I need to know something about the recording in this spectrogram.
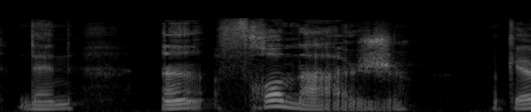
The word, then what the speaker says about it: fromage: all right, then un fromage, okay, remember, G-E-J, okay, in that case, you don't insist on the final J, fromage, un fromage, all right, then une salade, un dessert, un café.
